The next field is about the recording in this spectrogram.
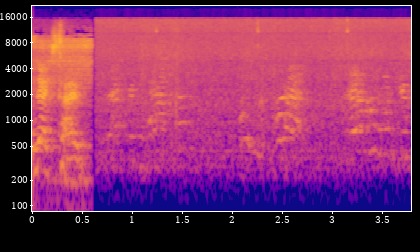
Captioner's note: squeaks squeaks; distant yelling; from a distance, yelling frantically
